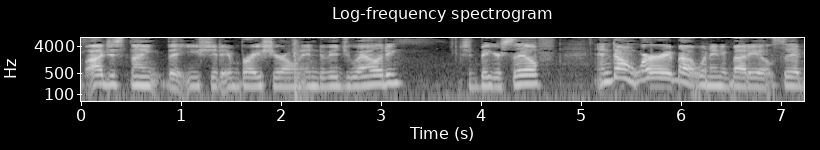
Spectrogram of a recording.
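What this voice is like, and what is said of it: Kentucky accent. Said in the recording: “I absolutely love the Kentucky accent ... accent”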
